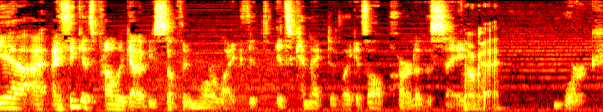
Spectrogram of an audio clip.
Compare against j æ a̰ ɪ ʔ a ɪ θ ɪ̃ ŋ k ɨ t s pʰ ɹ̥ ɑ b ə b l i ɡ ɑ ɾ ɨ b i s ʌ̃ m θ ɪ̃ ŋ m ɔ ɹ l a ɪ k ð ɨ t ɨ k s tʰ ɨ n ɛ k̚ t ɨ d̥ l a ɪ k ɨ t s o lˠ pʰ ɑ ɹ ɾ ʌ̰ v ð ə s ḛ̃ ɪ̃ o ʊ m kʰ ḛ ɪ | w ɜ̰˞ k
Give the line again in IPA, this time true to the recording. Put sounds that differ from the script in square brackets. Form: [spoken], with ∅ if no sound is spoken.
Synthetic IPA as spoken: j æ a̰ ɪ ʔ a ɪ θ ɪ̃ ŋ k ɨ t s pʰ ɹ̥ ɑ b ə b l i ɡ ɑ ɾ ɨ b i s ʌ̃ m θ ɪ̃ ŋ m ɔ ɹ l a ɪ k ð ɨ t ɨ [t] s [kʰ] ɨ n ɛ k̚ t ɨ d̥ l a ɪ k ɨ t s [ɔ] lˠ pʰ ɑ ɹ ɾ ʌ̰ v ð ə s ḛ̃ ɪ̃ o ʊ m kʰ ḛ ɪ | w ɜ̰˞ k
